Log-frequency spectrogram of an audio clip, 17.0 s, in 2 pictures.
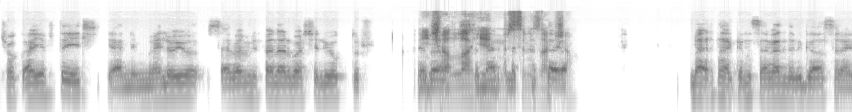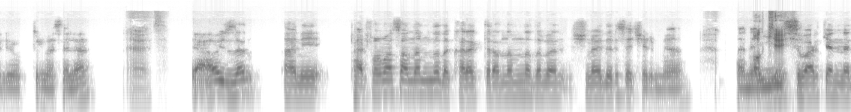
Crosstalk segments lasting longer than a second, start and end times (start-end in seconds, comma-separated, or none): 4.2-5.7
